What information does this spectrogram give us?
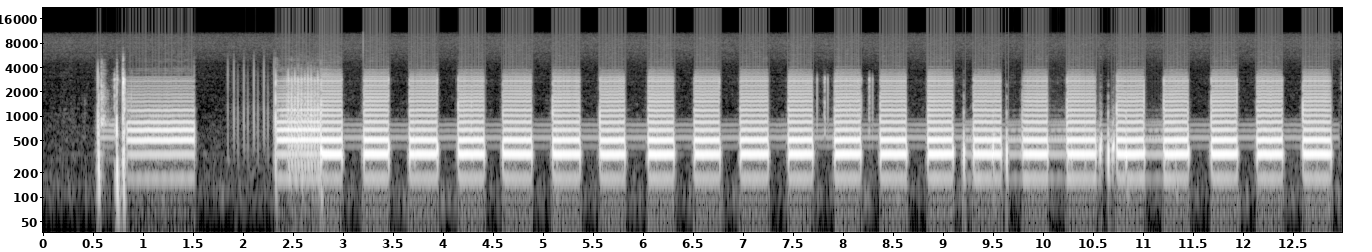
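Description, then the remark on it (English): A Bell postpay payphone line in Sperryville, Virginia: a steady dial tone, a quick burst of rotary dial pulses as the digit 5 is dialed, then the call cuts over to a loud, fast-repeating reorder tone beeping in rapid even on-off bursts until the end, with no voices. “Now I'll record the sound of dialing 5 and shooting over to reorder.”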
